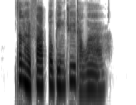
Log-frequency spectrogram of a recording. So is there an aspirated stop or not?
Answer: yes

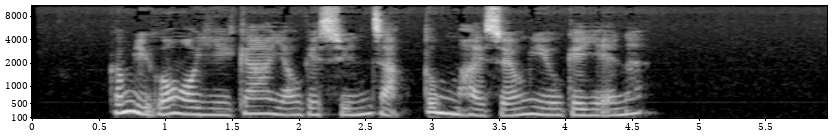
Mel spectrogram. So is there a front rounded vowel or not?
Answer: yes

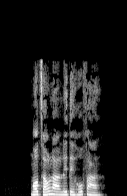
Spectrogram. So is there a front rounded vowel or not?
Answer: no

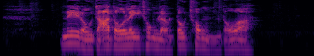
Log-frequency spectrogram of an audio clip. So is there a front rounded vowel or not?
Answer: yes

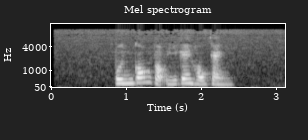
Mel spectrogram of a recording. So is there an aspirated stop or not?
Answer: no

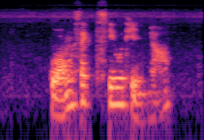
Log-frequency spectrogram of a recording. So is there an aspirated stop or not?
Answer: yes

